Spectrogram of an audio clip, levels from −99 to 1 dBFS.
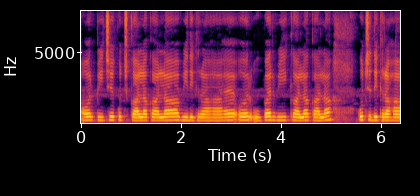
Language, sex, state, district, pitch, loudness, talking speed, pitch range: Hindi, female, Goa, North and South Goa, 235 Hz, -14 LUFS, 140 wpm, 225-240 Hz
